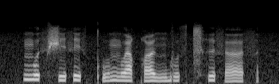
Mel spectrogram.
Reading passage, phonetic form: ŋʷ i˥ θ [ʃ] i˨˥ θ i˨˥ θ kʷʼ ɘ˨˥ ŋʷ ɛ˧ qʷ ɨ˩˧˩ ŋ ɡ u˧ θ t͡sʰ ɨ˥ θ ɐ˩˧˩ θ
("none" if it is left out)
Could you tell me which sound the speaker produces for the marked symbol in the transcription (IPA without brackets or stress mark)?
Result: ʃ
